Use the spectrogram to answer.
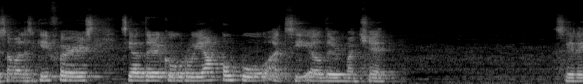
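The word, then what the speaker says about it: Kuru Iakopo: Kuruyako po.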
